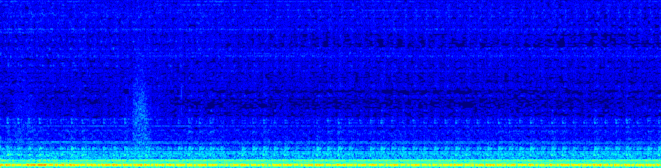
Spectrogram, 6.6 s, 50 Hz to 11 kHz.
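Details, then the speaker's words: Cycleboard Rover Gen 2 electric scooter, new out of the box, wheel spun up by motor: steady motor whine with light rhythmic scrape about three per second; brake caliper dragging on the disc, motor not yet ruled out. "so I do hear the the brake uh calipers touching which most of the time most of the scooters I've gotten is always like this"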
